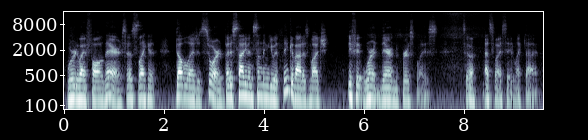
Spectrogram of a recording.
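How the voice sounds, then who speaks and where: A young man with a mid-range voice talks through an idea on a student discussion show. He reasons out loud, casual and unpolished, filling his pauses with small words. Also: mid-range voice, steady tone, vocal fry. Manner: reflective, many "like" fillers. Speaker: student guest.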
